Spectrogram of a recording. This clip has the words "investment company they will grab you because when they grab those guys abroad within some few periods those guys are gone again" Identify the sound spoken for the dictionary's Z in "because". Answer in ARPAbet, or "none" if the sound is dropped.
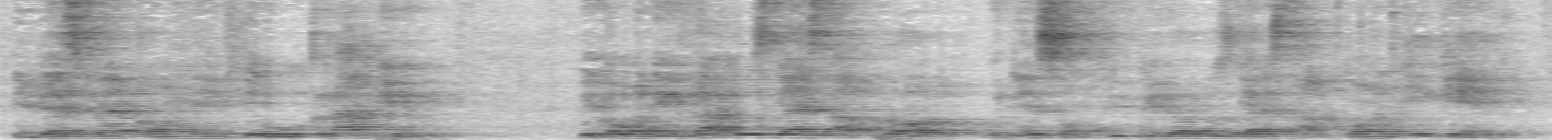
S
